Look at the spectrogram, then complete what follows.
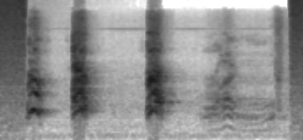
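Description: A dog barks three times in quick, evenly spaced bursts, gives a softer whining yelp, then starts barking again. The barks are loud, with no one talking.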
